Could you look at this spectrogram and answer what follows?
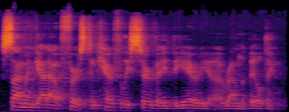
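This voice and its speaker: Male narrator for a scripted audio drama, lower register, roomy echoing recording. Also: steady tone, brisk.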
